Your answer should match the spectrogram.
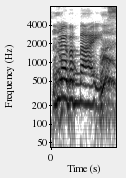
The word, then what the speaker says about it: Yerba mate: Yeah, it's not phonically. – It's not mate. – Mate. – Yerba mate.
